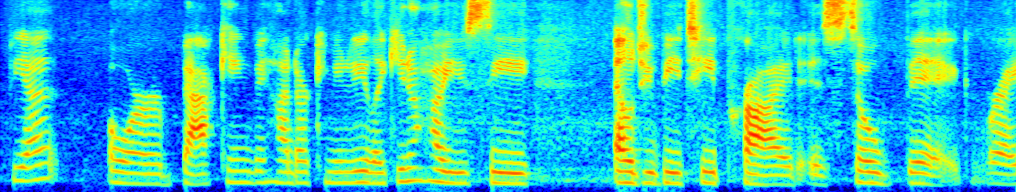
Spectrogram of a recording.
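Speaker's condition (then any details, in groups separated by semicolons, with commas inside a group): No condition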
